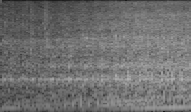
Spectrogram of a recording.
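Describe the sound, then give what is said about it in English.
A car engine hums with a steady low rumble, building slightly in loudness over a brief moment as if pulling away. No voices are heard. “They're getting in their car now.”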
